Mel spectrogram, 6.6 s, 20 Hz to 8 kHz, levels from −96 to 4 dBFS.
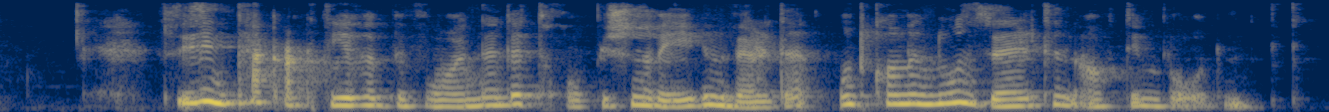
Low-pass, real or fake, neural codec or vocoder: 7.2 kHz; fake; vocoder, 44.1 kHz, 128 mel bands, Pupu-Vocoder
